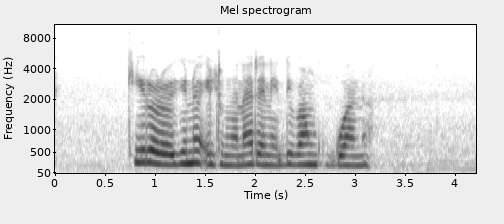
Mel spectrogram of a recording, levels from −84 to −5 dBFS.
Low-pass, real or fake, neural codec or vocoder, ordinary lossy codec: none; real; none; none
